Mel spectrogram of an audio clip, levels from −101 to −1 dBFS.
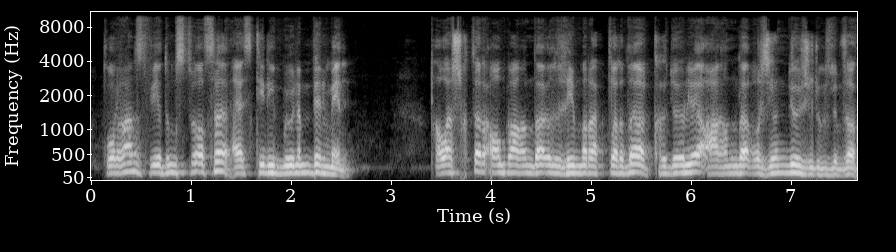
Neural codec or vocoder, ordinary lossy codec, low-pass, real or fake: codec, 24 kHz, 1.5 kbps, HILCodec; none; 9.9 kHz; fake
